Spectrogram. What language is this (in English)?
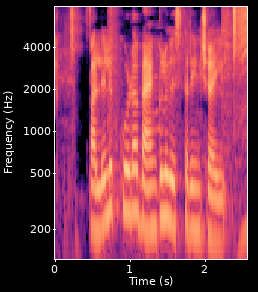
Telugu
